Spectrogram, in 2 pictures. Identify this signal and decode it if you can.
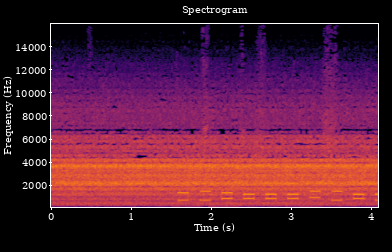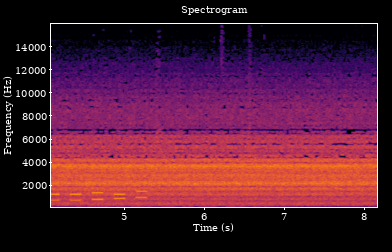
DTMF, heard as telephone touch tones, dialled by machine, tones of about 130 ms, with radio hiss. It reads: 238777#371157#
